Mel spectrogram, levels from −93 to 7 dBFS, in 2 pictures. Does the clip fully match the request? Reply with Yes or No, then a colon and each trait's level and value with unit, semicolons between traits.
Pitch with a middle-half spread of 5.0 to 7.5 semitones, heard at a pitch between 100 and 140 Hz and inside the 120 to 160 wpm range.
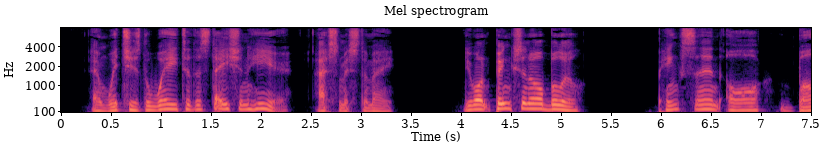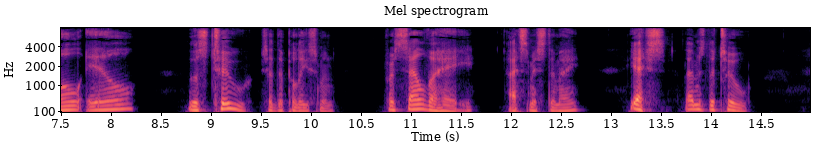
Yes: wide, 5.4 semitones; low, 135 Hz; average, 140 wpm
